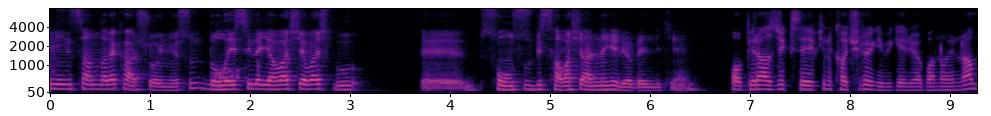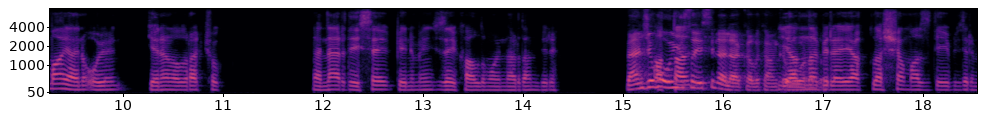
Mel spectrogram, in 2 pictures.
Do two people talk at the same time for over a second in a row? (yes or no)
no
